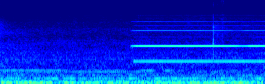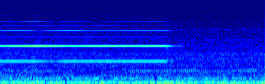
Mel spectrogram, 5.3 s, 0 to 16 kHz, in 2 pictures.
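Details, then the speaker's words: 2012 Lexus RX 350, bought at 127K miles: pressing the power liftgate button gives one long steady beep of about three seconds instead of the motor running, same on closing; power liftgate motor failed, and earlier strut replacement didn't fix it. "If you're getting the same error, highly likely that your power liftgate is broken."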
